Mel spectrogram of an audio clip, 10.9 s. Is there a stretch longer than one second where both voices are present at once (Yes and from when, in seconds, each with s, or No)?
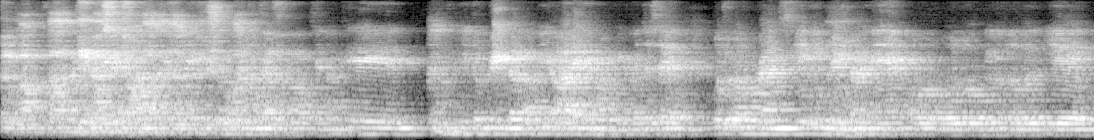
Yes, from 0.7 s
